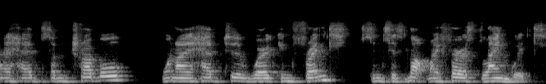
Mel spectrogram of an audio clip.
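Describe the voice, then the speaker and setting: Somewhat breathy, a man speaks at a fairly high pitch. He goes at a fairly slow pace. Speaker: easy-to-read editor, self-advocate. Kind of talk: prepared talk at a webinar. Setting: online webinar.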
